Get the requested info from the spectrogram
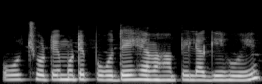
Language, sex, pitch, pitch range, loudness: Urdu, female, 215 Hz, 205-220 Hz, -15 LUFS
